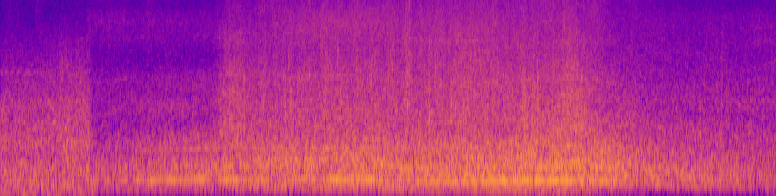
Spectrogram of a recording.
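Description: A hovercraft roars past with a loud drone.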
